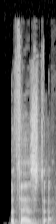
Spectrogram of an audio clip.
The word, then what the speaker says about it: Bethesda: Well, I pronounce it like the city that they're founded from. Bethesda. Bethesda. Yeah. Bethesda. Um so that controversy is over. It's Bethesda. Um there was a controversy. I can't I'm mad that there was one. I've actually seen Reddit Reddit uh conversations where they're like debating is it Bethesda or Bethesda and I'm like I'm pretty sure it's Bethesda. Yeah, cuz that's the city.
